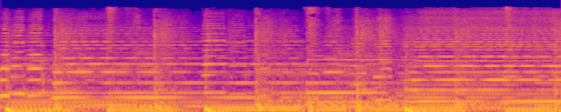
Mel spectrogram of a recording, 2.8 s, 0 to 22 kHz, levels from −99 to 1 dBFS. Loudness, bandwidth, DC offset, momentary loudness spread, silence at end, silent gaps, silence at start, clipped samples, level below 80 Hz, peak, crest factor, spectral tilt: -16 LUFS; 17 kHz; under 0.1%; 2 LU; 0 s; none; 0 s; under 0.1%; -22 dBFS; -2 dBFS; 12 dB; -5 dB/octave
